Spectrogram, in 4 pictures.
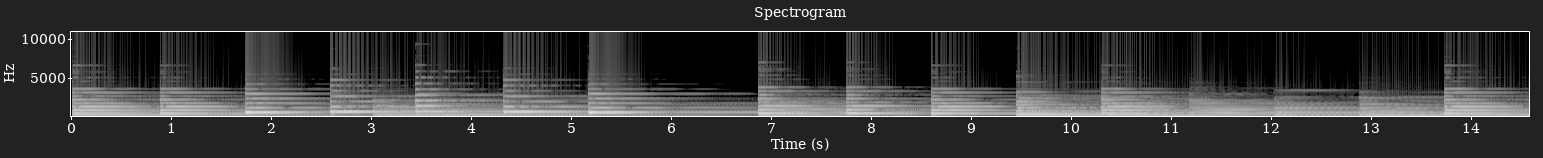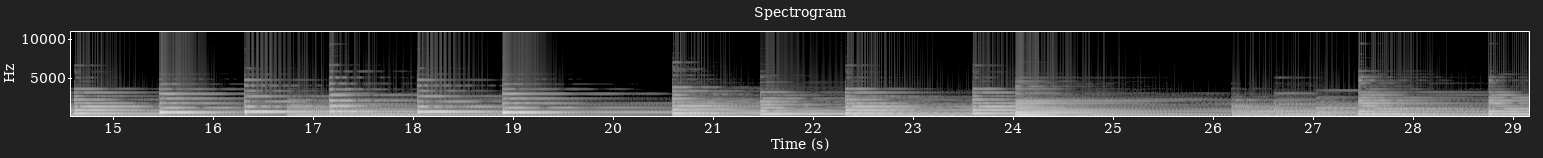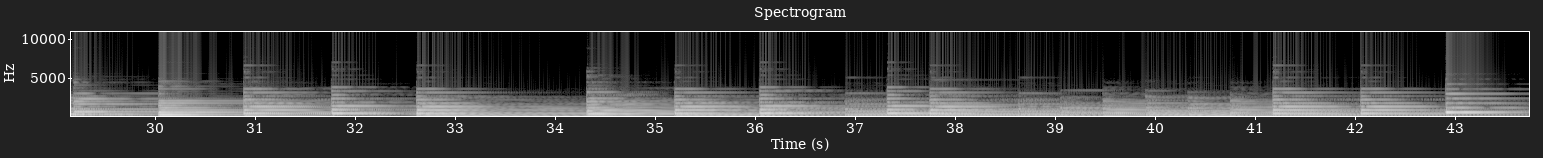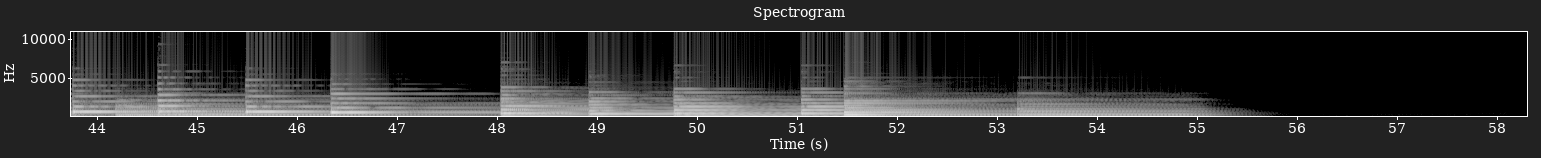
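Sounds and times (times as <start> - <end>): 
piano: 0.0 - 55.3.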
